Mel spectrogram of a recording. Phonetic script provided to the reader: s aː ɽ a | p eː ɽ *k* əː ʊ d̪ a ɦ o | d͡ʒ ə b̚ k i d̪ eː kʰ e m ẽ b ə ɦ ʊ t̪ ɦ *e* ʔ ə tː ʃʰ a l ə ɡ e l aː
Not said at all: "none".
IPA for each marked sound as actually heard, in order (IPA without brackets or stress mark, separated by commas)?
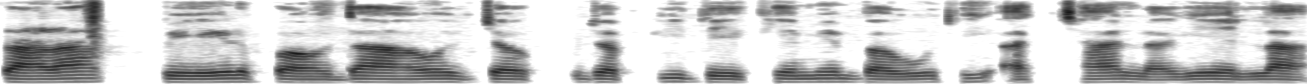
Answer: p, i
